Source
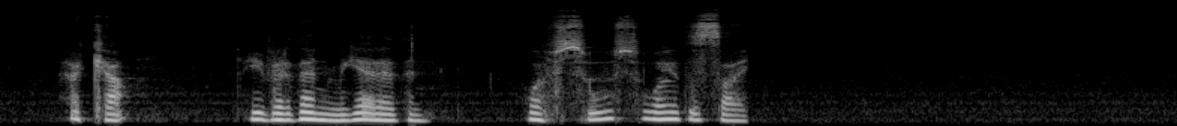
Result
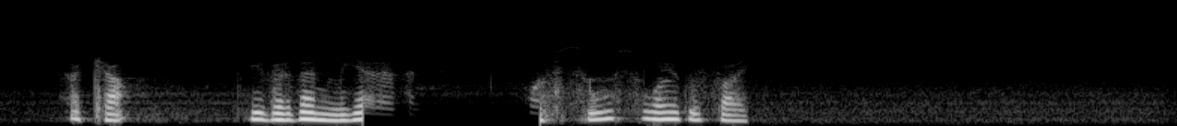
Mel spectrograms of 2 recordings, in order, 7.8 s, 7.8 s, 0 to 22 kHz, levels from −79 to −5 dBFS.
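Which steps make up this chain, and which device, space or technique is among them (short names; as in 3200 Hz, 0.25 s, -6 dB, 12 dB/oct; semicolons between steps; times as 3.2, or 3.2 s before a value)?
2.41–3.6 inverse Chebyshev high-pass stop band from 250 Hz, stop band 70 dB; action camera in a waterproof case (LPF 1300 Hz 24 dB/oct; AGC gain up to 5.5 dB; AAC 48 kbps 32000 Hz)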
